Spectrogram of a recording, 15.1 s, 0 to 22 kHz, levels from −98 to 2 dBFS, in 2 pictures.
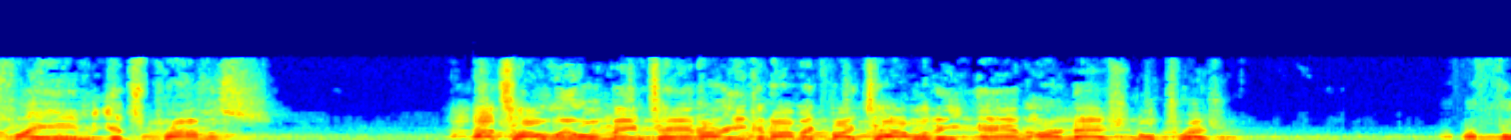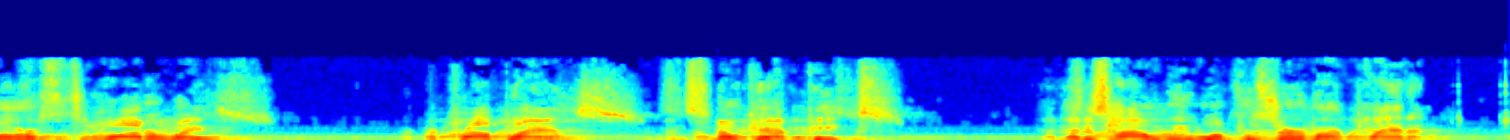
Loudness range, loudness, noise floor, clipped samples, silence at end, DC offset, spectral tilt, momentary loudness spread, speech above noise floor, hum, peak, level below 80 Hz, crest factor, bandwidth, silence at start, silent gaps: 4 LU; -17 LUFS; -45 dBFS; under 0.1%; 0.3 s; under 0.1%; -3 dB/octave; 14 LU; 28 dB; none; -2 dBFS; -64 dBFS; 18 dB; 13 kHz; 0 s; none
